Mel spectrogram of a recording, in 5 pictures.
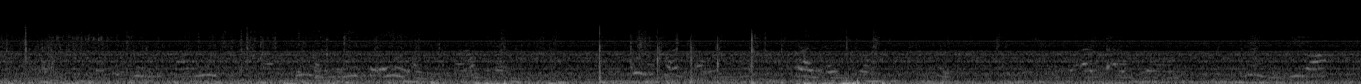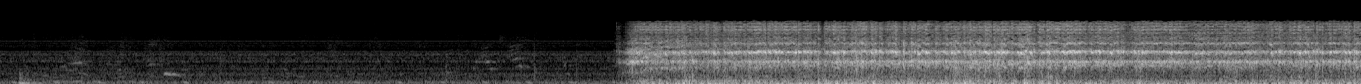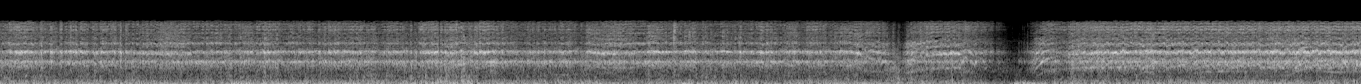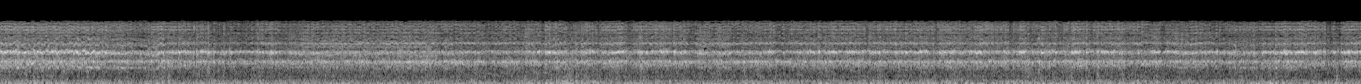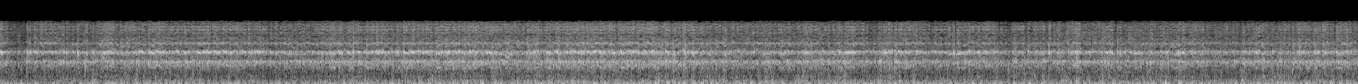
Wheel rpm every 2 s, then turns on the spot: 0, 0, 0, 0, 0, 0, 0, 0, 0, 0, 130, 230, 230, 230, 230, 230, 230, 230, 140, 150, 200, 210, 220, 230, 230, 230, 230, 230, 230, 230, 230, 220, 230, 230.
none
